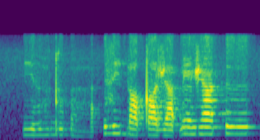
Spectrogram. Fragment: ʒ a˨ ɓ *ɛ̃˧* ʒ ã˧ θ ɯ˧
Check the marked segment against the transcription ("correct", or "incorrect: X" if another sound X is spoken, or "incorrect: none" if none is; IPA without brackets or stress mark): incorrect: ẽ˧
